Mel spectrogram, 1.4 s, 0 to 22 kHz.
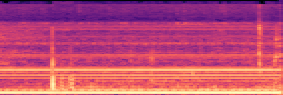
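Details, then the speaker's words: Hardy H2 outdoor heater damper blower motor: steady low electrical hum with no airflow or blade whoosh as the damper opens; fan is powered but stalled. The motor had a dry, squealing bearing and was replaced. "here lately when the blower motor comes on i can hear the bearing in there pretty dry squeal and take a while to turn on sometimes i had to come out here with a stick or my pocket knife and stick it in there and start it and get it going"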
